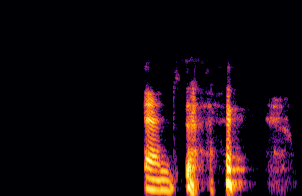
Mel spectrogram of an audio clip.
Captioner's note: chuckling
